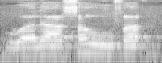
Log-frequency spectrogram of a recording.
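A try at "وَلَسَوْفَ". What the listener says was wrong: سین نہیں ادا ہو رہا ہے۔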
